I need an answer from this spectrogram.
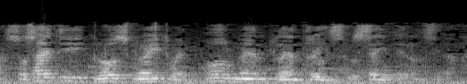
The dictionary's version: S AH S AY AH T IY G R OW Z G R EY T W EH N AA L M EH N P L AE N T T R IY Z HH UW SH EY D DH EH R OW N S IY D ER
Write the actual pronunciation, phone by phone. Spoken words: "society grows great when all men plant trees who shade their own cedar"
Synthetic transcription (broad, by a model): S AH S AY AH T IY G R OW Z G R EY T W EH N AA L M EH N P L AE N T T R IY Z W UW S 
